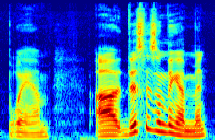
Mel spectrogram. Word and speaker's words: BLAME!: So, Blam by Tsutomu Nihei, uh, or Blame, as I thought it was called, but it's actually pronounced Blam.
